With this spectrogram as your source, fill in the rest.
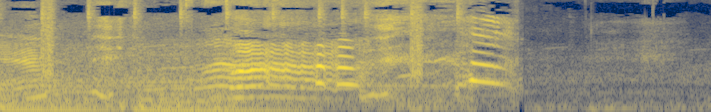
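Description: A young man shouts excitedly up close.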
